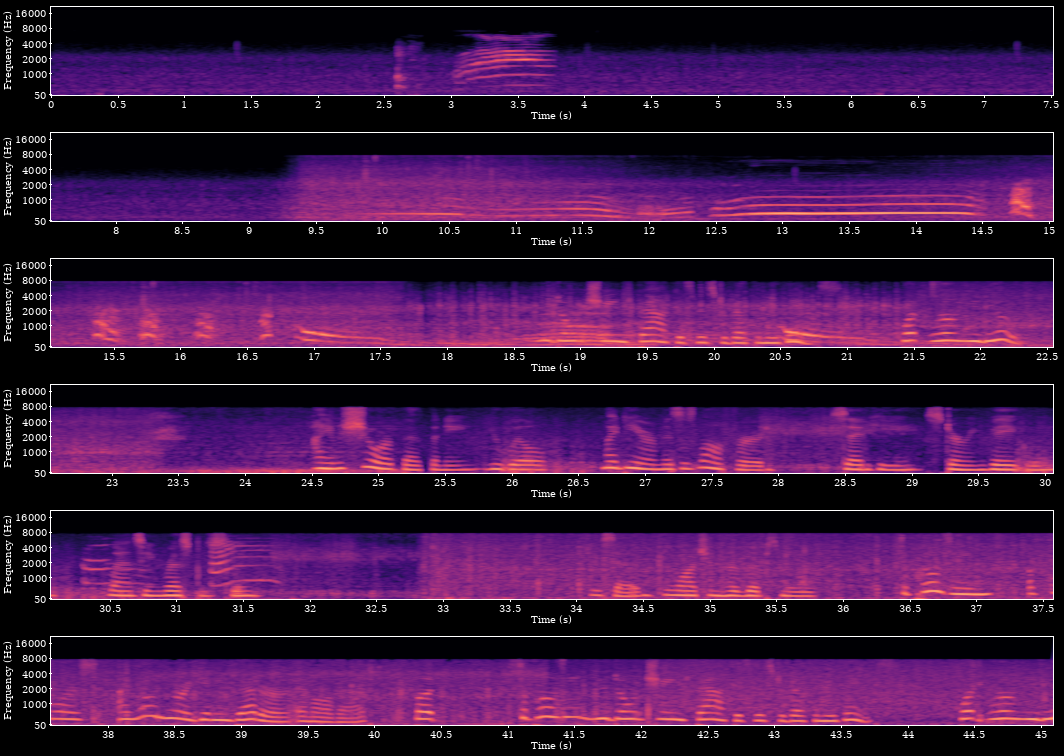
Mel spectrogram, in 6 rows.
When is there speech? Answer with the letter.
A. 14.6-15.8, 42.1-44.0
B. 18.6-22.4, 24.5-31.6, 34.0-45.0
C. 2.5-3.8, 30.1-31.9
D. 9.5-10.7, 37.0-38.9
B.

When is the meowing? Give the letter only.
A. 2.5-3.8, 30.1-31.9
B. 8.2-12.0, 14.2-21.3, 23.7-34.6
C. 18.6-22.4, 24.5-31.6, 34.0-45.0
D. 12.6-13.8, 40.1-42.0
A.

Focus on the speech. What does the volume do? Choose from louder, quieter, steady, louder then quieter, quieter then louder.
steady.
